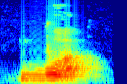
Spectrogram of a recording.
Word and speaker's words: bois: Autour d'un feu de bois. So, autour, the last letter that I pronounce is the R. D'un, d'un, feu, feu, de, bois, bois. Here the S is silent.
